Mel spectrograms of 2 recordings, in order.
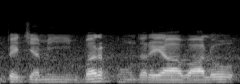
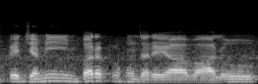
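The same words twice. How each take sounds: The two takes are said the same way.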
